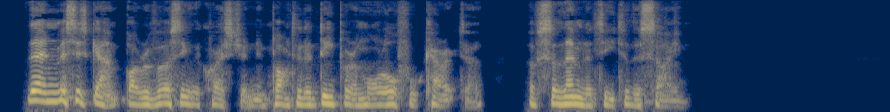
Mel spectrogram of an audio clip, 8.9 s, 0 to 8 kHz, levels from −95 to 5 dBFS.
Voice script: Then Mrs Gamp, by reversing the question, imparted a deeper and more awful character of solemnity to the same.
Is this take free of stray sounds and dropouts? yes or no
yes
